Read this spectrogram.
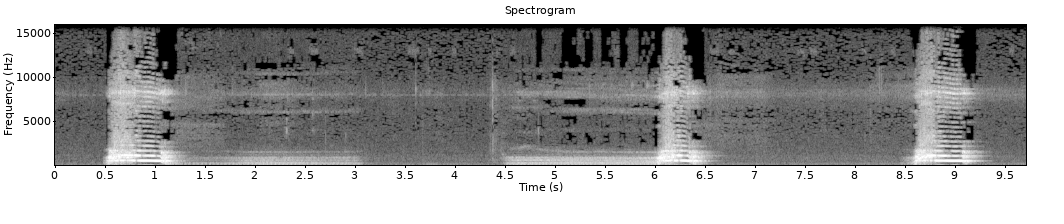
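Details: Buster, a pet dog indoors at the door, worked up by wind heard outside: three loud harsh barks split by long, softer, wavering drawn-out howling moans, with a steady faint high hum behind.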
